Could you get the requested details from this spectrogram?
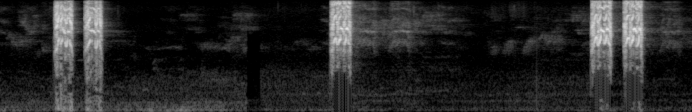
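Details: Pet green-cheeked conure of the yellow-sided colour calling in the morning, loud raspy screeches delivered in quick pairs, then a single one, then another pair, separated by silence.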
